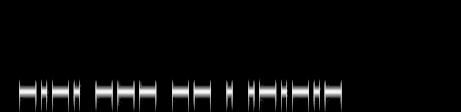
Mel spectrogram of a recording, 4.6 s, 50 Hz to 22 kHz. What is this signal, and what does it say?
Morse code, heard as a keyed tone, about 22 wpm, 700 Hz. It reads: COME.
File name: practice / 22wpm / Sentences with 2-Word Phrases - 22wpm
